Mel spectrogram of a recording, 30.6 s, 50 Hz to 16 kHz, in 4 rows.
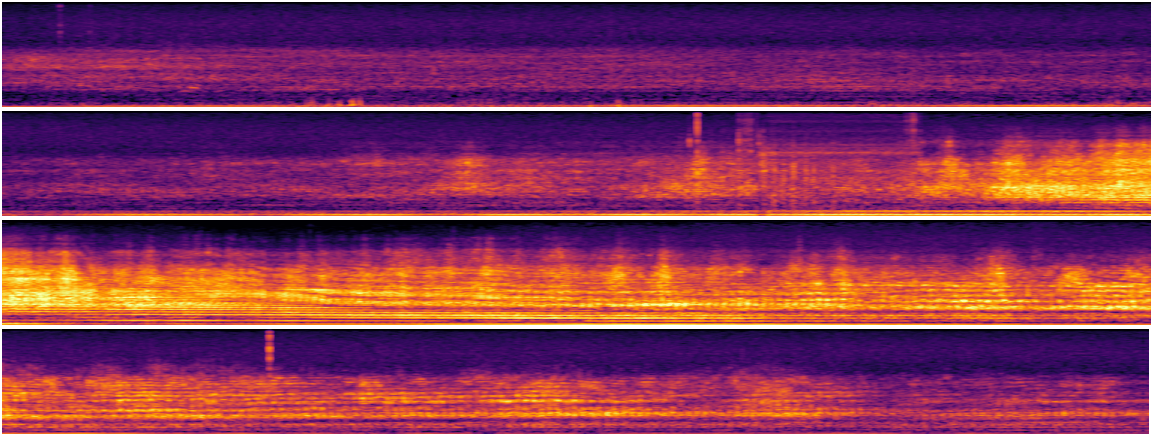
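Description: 1979 Cessna 172N Skyhawk's four-cylinder Lycoming engine and propeller running at takeoff power. The drone builds as the plane rolls and lifts off, is loudest as it passes overhead about halfway through, then drops in pitch and fades as it climbs away.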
